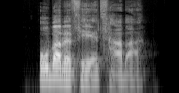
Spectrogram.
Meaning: commander-in-chief
- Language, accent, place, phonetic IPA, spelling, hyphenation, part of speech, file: German, Germany, Berlin, [ˈoːbɐbəˌfeːlshaːbɐ], Oberbefehlshaber, Ober‧be‧fehls‧ha‧ber, noun, De-Oberbefehlshaber.ogg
